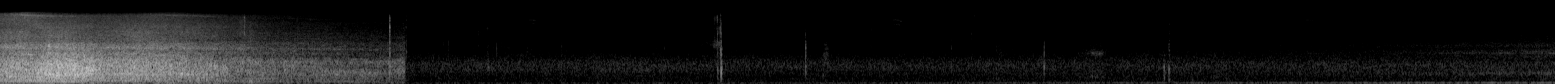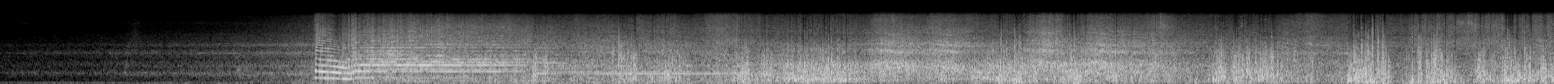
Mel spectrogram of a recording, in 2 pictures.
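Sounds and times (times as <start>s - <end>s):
diesel locomotive rumble: 14.2s - 31.0s
train horn: 18.6s - 23.2s.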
